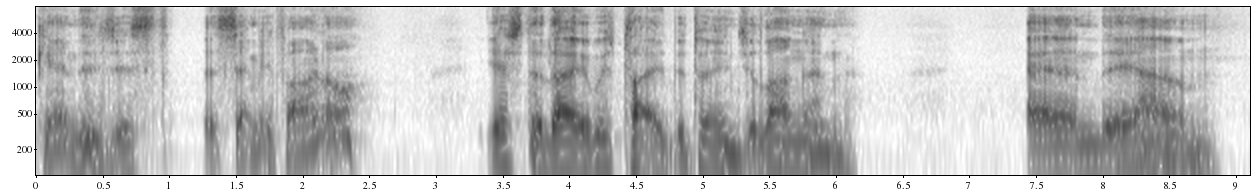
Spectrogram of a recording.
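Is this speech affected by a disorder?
Yes: cerebral palsy; second COVID vaccine dose, Pfizer chosen on doctor's advice over AstraZeneca due to blood clot risk.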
